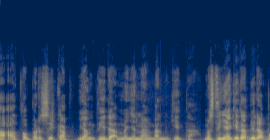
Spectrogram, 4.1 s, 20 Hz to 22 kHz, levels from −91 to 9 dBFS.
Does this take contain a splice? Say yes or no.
yes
